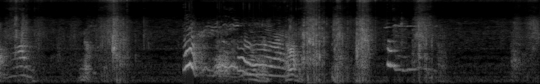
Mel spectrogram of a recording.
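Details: Pitbull and a Beagle–Basset Hound mix playing together; squealing whines, rising yelps and short barks in quick irregular bursts, with some voice-like sounds mixed in.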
